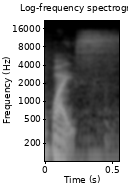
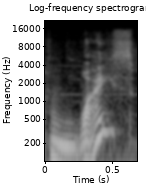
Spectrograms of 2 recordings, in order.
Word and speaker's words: Weiss: degrees Fahrenheit huh it's refrigerator weiss or vice however you want to pronounce it I suppose I don't know I know what the proper pronunciation is so making a vice you know and I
